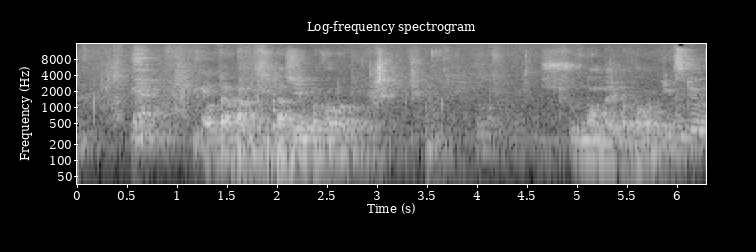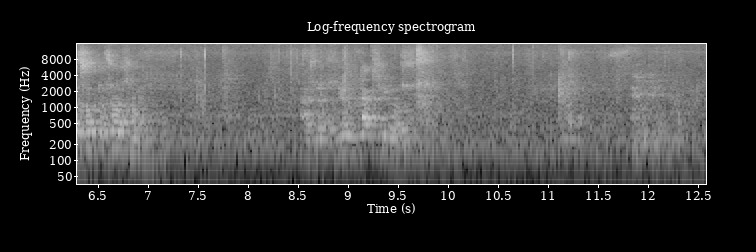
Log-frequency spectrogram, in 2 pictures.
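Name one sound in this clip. An elderly man speaks forcefully into a microphone, heard through loudspeakers in an echoing room.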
